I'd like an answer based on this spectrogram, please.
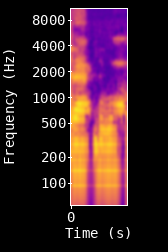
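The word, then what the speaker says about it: rendezvous: இது ராண்டுவா. இங்க பாருங்க, G silent. ராண்டுவா. You silent. You எஸ்மே வரும் இல்லைங்களா? ராண்டுவா அப்படிங்கிறது.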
